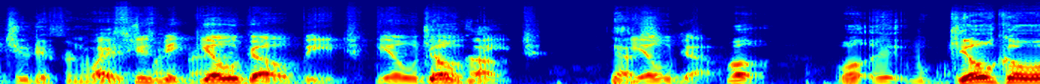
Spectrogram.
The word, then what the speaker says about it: Gilgo Beach: Gigolo Beach not Gigolo Gigolo Beach you just pronounce it two different ways excuse me Gilgo Beach yoga well well Gil go over there and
